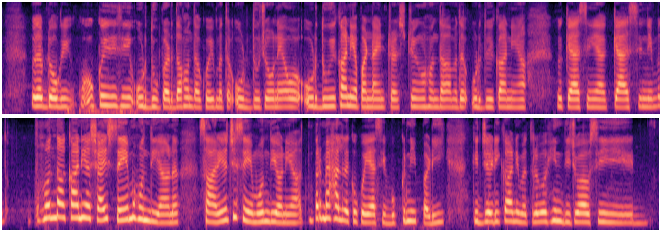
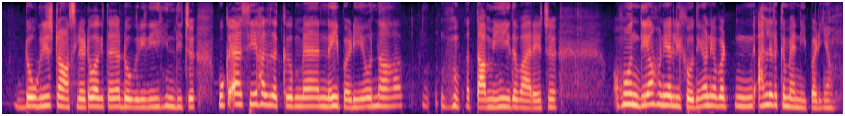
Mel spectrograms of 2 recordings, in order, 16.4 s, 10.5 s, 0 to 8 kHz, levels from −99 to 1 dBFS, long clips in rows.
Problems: background sounds at intervals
